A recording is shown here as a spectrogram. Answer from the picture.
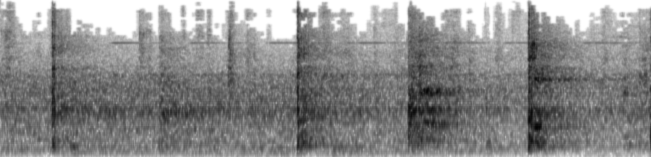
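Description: Tennis ball struck by racket strings in a rally: the serve a little over half a second in, then further sharp hits every second or so, some fainter, with a strong one near the end. Each hit echoes briefly in a covered hall.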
